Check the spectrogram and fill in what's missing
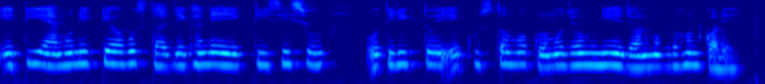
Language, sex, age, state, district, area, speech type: Bengali, female, 60+, West Bengal, Purba Medinipur, rural, read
